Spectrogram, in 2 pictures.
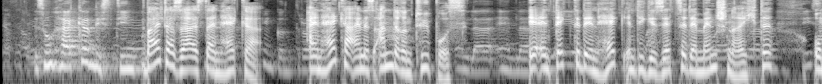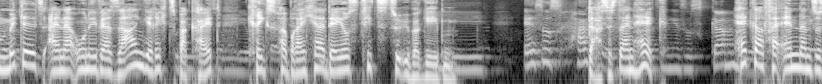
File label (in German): VOICE OVER TV Doku; Der Fall Assange Renata Avila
